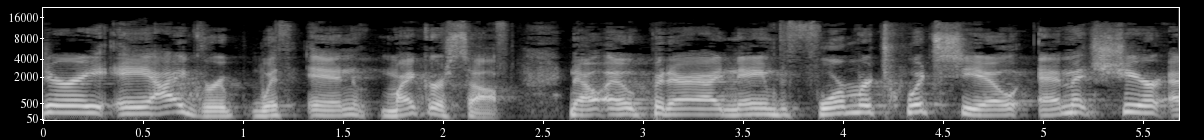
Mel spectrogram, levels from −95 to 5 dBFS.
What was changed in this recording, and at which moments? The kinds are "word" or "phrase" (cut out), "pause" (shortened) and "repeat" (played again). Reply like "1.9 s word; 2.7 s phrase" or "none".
none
